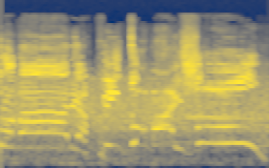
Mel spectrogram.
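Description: A man's voice calling the football play in Portuguese, with one drawn-out syllable near the end.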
